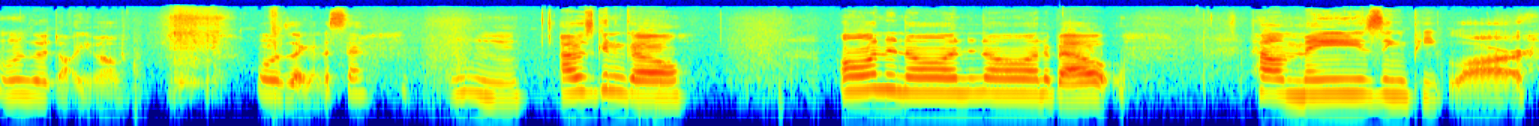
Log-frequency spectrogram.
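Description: A woman's high-pitched voice with ordinary pitch variation and long, frequent pauses. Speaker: vlogger. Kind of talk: casual vlog chat. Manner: drunk, slow and wandering. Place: home room. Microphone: phone near.

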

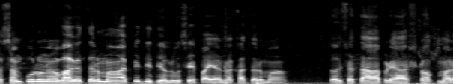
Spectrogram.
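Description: In a dry, close sound with no echo, a man speaks in an ordinary speaking voice with fairly even intonation. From Saurashtra, Gujarat (Surendranagar district). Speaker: farmer. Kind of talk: farm tour video.

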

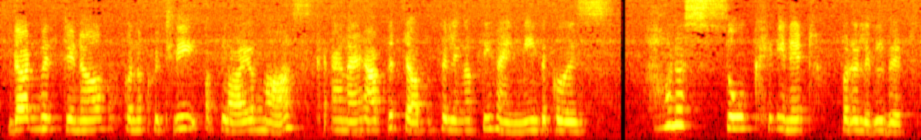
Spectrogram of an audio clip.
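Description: A woman speaks at a moderate pace with fairly even intonation. Light background noise can be heard. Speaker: vlogger. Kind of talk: casual vlog chat. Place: bathroom. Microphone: phone near.

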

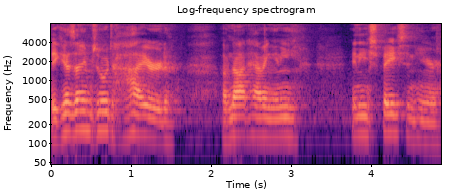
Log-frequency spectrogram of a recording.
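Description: A man talks at a fairly slow pace, with audible room echo around his voice. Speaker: home vlogger. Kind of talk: casual vlog chat. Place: garage. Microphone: phone near.

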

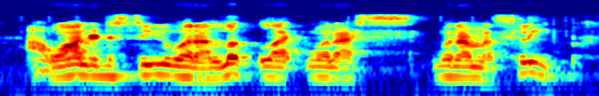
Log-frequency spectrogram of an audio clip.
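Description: A man puts on a squeaky character voice at a fairly high pitch, keeping fairly even intonation and a moderate pace. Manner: cheeky, joking.

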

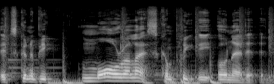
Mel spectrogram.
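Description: A man's voice comes through with faint music in the background. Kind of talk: tutorial. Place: home room.

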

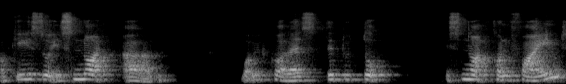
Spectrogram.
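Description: A woman with a Malaysian accent at a fairly slow pace, ordinary pitch variation, a quiet background and audible room echo. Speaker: radiographer. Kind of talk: webinar presentation. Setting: video call. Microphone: webcam.

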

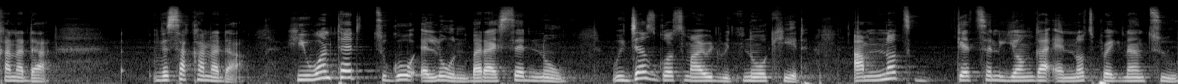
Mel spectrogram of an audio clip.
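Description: A woman speaks fairly slowly, her intonation lively. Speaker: TV show host. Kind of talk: reading a viewer letter aloud. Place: studio. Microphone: studio mic.

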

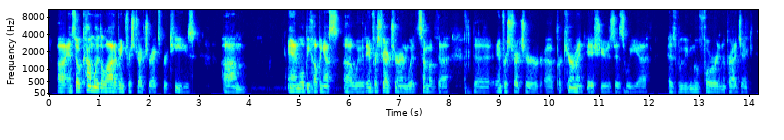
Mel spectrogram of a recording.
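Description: The tone is bright and sharp with vocal fry, at a moderate pace and fairly even intonation. Loudness swings widely over a quiet background. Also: man. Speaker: climate planning consultant. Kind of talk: virtual committee meeting presentation. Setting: video call. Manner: halting, many fillers. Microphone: video call.

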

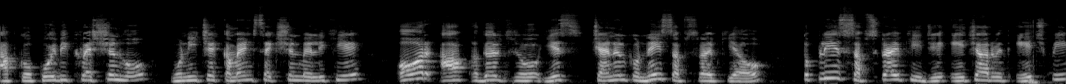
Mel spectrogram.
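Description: Against a quiet background, a man with a non-native accent speaks at a fairly slow pace in a raised, projected voice, high in pitch, with a bright, sharp tone and ordinary pitch variation. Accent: speaks weak Hindi, non-native. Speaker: HR advice youtuber. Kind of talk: tutorial. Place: home room. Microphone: webcam.

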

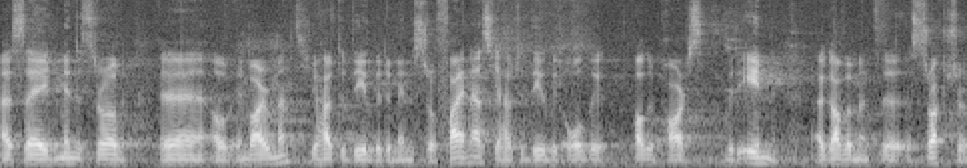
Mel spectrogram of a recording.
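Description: A man with a Norwegian accent talks at a fairly quick pace in a very deep, low voice. His intonation is fairly even, over light background noise. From Norway. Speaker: politician; panelist. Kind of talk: panel discussion. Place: hall. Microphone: headset.

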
